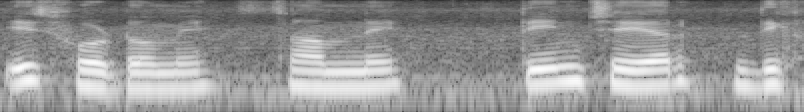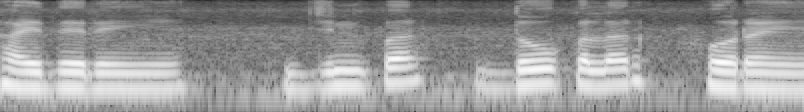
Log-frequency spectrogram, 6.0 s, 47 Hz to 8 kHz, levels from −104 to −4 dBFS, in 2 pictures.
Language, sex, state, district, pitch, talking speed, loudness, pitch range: Hindi, male, Uttar Pradesh, Shamli, 155 Hz, 170 wpm, -15 LUFS, 140-165 Hz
